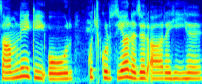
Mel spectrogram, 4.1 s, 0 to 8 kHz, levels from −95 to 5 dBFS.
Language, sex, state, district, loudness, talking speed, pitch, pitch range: Hindi, male, Rajasthan, Jaipur, -14 LUFS, 135 wpm, 215 Hz, 210-235 Hz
